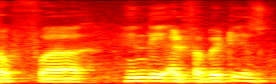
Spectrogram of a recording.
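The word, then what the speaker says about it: ओ: It is pronounced as O in English words north, horn, horse, point, etc. This is a printed form of O, and its handwritten form is here, written in blue here.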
